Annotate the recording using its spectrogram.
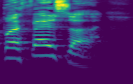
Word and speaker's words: Bethesda: There's the pool of Bethesda, and there's different spellings for this the city, but Bethesda is how you pronounce it, and it was a pool.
